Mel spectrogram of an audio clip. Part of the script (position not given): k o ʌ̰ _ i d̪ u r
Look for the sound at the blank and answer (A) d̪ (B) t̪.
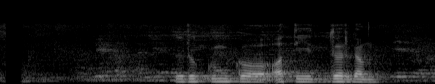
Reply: B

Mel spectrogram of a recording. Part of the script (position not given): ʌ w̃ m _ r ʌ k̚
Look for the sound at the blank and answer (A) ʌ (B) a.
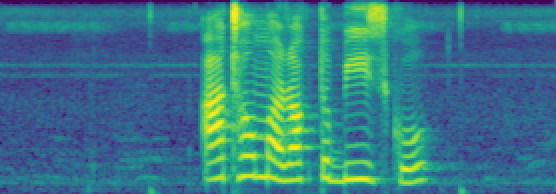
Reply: B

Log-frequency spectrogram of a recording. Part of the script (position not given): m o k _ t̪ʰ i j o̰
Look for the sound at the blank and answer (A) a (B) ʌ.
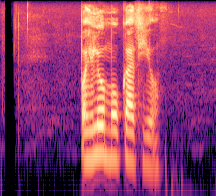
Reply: A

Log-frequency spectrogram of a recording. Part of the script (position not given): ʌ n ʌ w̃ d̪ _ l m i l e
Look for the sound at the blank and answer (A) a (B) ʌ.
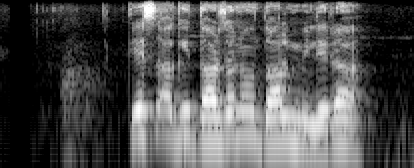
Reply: B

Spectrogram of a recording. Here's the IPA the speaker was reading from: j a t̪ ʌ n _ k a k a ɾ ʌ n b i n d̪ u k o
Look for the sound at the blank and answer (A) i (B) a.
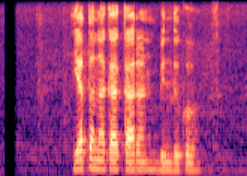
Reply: B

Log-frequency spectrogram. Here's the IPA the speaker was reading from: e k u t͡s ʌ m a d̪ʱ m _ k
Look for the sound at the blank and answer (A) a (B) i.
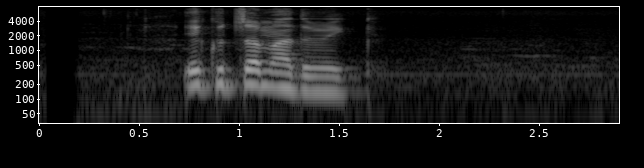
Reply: B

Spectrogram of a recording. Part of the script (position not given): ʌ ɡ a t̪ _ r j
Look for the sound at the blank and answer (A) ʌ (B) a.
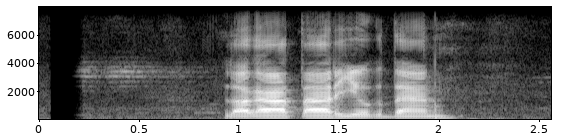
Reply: B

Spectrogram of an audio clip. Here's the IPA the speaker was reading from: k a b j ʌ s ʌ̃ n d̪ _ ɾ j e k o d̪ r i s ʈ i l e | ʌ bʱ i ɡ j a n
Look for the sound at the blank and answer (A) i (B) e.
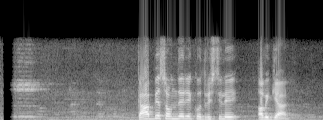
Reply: B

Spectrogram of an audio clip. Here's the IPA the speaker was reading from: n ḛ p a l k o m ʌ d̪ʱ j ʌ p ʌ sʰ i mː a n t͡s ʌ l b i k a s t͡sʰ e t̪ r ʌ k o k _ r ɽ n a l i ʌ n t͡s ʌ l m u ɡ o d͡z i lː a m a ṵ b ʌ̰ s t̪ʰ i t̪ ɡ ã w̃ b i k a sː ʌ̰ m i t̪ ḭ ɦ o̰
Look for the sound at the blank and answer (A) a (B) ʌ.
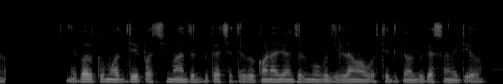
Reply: B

